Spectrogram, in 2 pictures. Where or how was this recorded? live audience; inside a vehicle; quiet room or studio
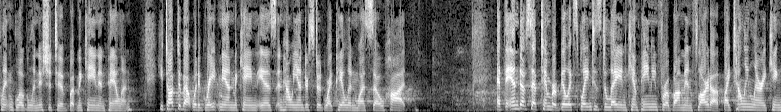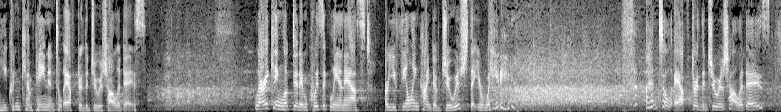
live audience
